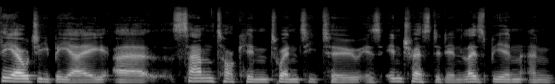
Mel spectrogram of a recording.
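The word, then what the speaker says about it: Samtökin: Yeah, Samtokin 22, yeah.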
